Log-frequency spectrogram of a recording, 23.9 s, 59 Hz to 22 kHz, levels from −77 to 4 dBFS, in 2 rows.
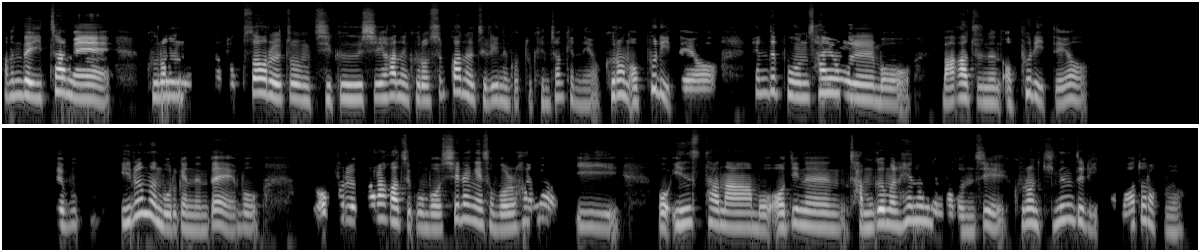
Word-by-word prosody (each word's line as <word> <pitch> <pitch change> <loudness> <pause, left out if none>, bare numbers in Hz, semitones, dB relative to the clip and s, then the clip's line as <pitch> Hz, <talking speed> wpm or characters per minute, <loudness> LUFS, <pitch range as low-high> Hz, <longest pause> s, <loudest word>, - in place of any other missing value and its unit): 아 - - -7
근데 245 0 +6
이참에 210 -4 +6 0.3
그런 225 +1 +1
진짜 215 -3 -5
독서를 225 +1 +4
좀 200 -3 0
지긋이 200 +2 0
하는 230 -2 +2
그런 190 -1 -1
습관을 245 +2 +1
들이는 185 -1 -4
것도 165 0 -14
괜찮겠네요. 170 -3 -9
그런 240 0 +1
어플이 220 - -2
있대요. 165 -2 -3 0.4
핸드폰 265 -5 -1
사용을 230 -5 +3
뭐 170 -2 -3 0.3
막아주는 180 -1 +2
어플이 220 +7 -4
있대요. 185 +3 -5 1.7
네 205 - 0
뭐 205 +1 -11 0.4
이름은 290 +4 +2
모르겠는데 170 +1 -1
뭐 175 0 -7 0.6
어플을 255 -3 -1
깔아 275 +1 +4
가지고 210 -6 +3
뭐 170 -1 -1
실행해서 230 0 -1
뭘 170 0 +1
하면 240 +5 -4 0.2
이 180 -2 -8 0.4
뭐 185 - +3
인스타나 205 -4 +1
뭐 165 -2 -3
어디는 180 -2 0
잠금을 195 +2 +2
해 250 - -1
놓는다든지 180 -7 -4
그런 220 0 0
기능들이 225 0 -4
있다고 175 +2 -9
하더라고요. 180 -10 -6
205 Hz, 300 characters per minute, -23 LUFS, 180-230 Hz, 1.7 s, 근데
